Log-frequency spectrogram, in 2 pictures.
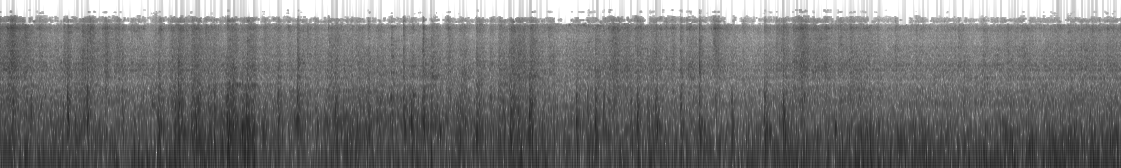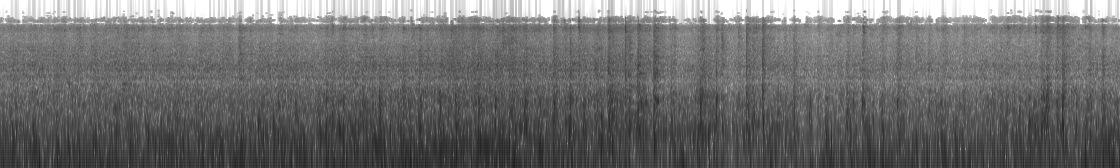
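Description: Pakistan Railways express passenger train running at speed along the track, heard from aboard a coach. A steady rumble of wheels on rails carries a low hum, with repeated knocks from the wheels passing over rail joints.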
